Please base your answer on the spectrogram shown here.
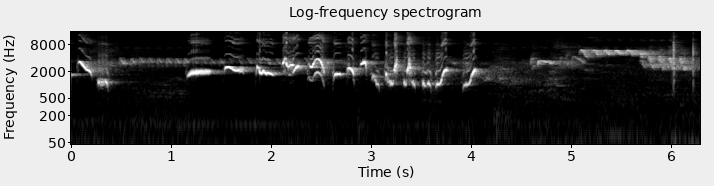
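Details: Fired-up white-rumped shama singing competitively with many voices: varied loud whistles, slurred and warbled phrases jumping between pitches, ending in higher sustained whistled notes.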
